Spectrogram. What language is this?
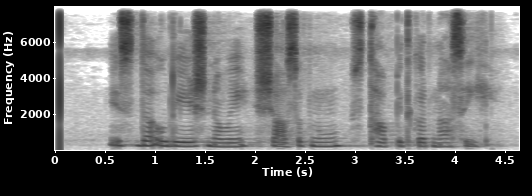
Punjabi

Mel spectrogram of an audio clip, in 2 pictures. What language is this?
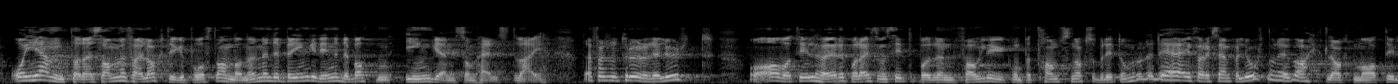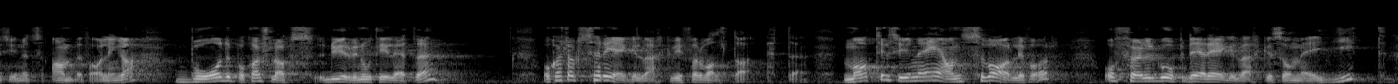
Norwegian Nynorsk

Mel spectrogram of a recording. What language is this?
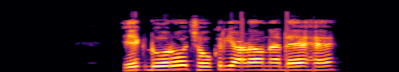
Marwari (Pakistan)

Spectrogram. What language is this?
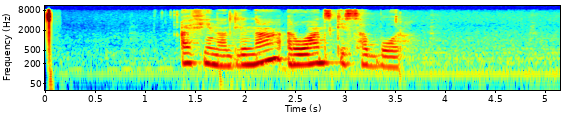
Russian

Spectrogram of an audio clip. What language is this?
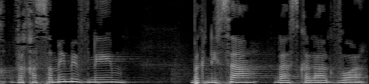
Hebrew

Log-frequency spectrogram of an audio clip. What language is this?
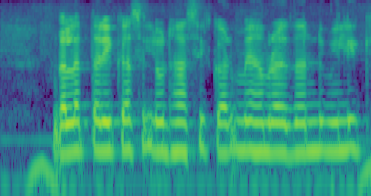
Magahi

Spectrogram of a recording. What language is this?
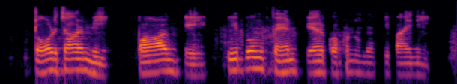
Bangla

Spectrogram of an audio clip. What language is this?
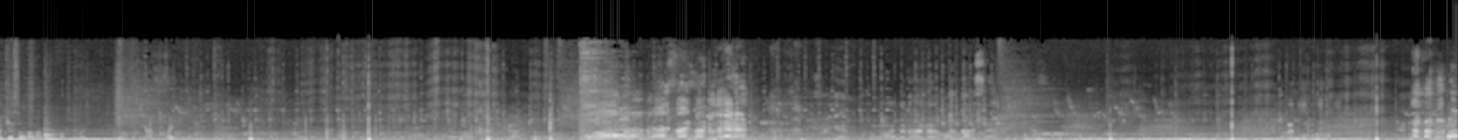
Japanese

